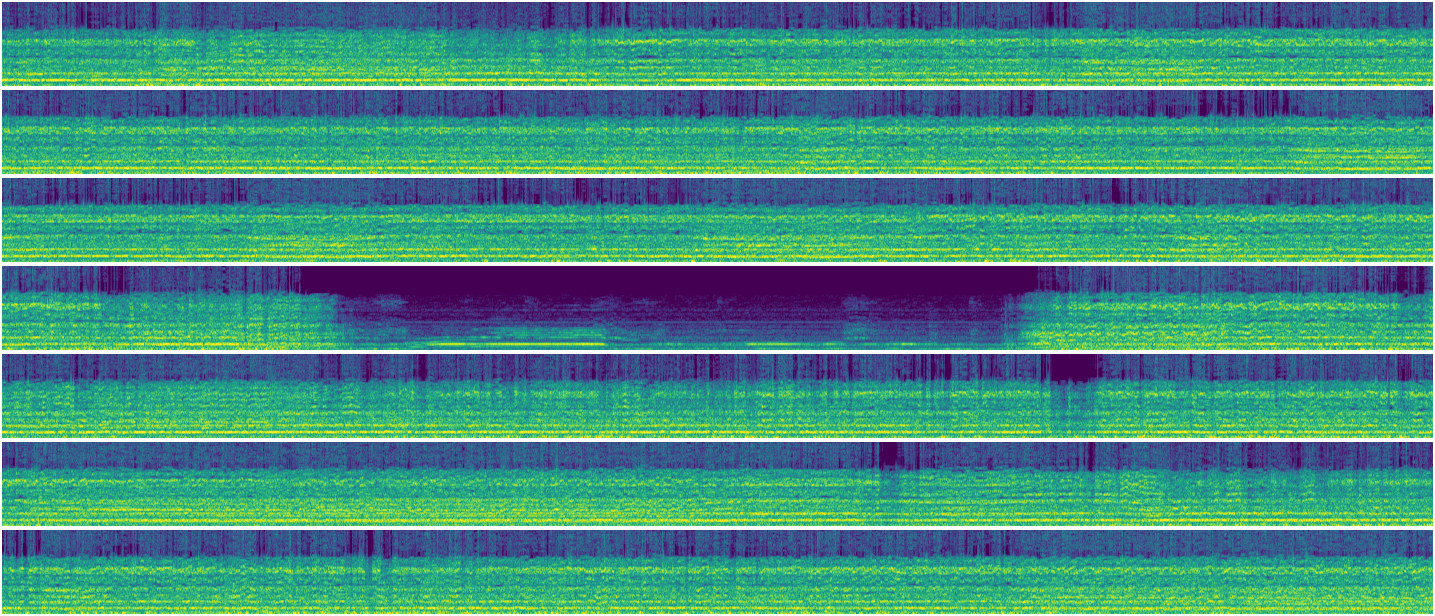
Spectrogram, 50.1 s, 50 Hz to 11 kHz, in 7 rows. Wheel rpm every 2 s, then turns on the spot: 230, 220, 230, 230, 230, 230, 230, 230, 230, 220, 230, 80, 0, 130, 220, 230, 230, 230, 210, 220, 220, 220, 230, 230, 220.
none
